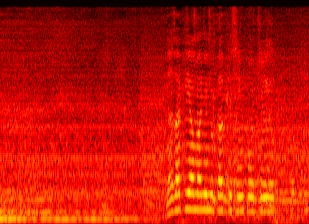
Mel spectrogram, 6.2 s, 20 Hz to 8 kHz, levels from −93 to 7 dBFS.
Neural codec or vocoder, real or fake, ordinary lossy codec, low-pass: autoencoder, 48 kHz, 32 numbers a frame, DAC-VAE, trained on Japanese speech; fake; MP3, 64 kbps; 7.2 kHz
